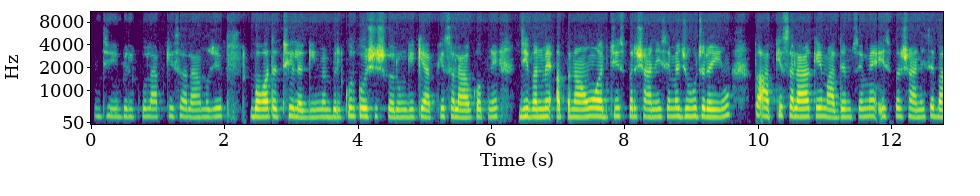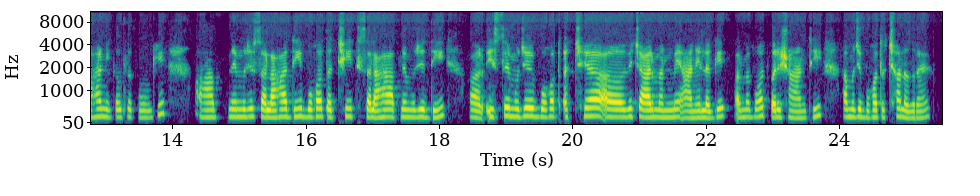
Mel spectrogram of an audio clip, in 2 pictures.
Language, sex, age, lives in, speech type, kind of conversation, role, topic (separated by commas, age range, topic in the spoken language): Hindi, female, 20-24, India, conversation, advice, user, मैं समारोह में दूसरों की अपेक्षाओं से कैसे मुक्त रहूँ?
